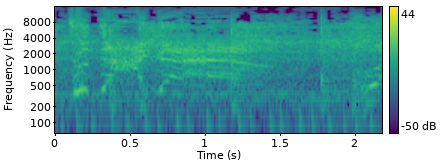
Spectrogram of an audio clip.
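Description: Live power metal band playing loud, with fast drumming and distorted electric guitar under a yelled vocal line whose pitch slides downward about a second in.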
